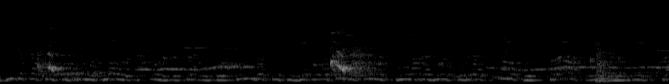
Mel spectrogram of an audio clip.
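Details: Three brief, sharp hiccups about every three seconds from a 10-week-old infant, with television talk in the background: hiccups.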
